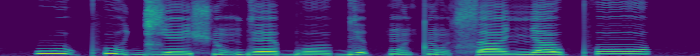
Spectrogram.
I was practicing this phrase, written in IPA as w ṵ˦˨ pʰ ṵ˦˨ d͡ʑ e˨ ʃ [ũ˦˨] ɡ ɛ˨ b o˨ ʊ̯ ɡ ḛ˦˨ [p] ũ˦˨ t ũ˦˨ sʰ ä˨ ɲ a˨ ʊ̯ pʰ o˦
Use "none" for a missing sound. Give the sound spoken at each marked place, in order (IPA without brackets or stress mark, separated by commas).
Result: ũ˦˨, p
